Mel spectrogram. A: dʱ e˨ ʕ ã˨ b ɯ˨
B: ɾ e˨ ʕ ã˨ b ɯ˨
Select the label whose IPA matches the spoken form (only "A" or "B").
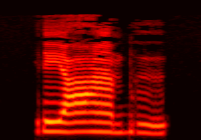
B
